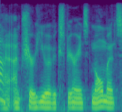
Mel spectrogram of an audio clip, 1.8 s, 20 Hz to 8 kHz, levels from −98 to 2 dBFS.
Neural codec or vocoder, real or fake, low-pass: none; real; 7.2 kHz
